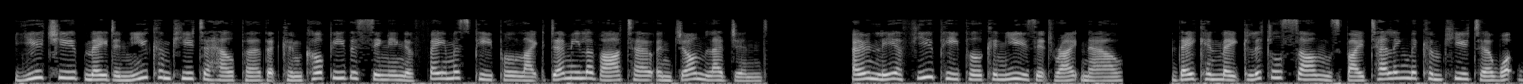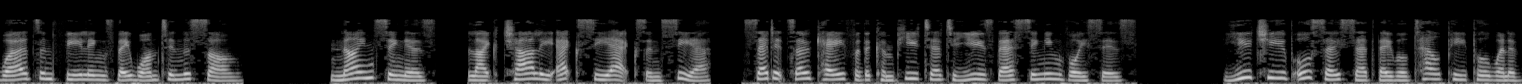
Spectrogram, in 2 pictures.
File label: English Beginner SLOW Reading; English Newsroom; YouTubes Dream Track Sing Like Famous People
